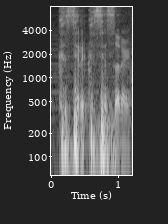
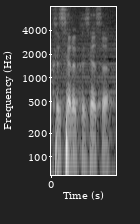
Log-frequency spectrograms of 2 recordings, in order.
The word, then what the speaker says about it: 크세르크세스: 에스더스에 나오는 그 아하수에르가 그 발음 그대로 하면 크세르크세스래. 크세르크세스.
